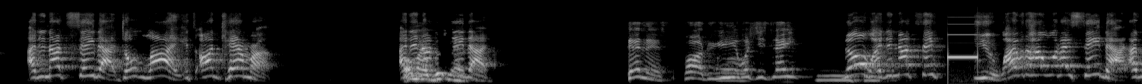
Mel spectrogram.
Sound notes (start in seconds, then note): 9.4 beep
